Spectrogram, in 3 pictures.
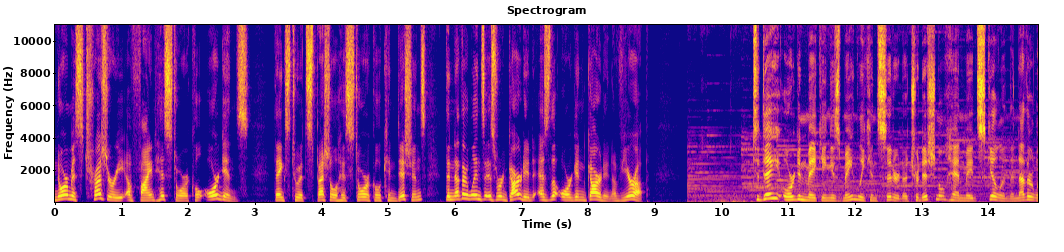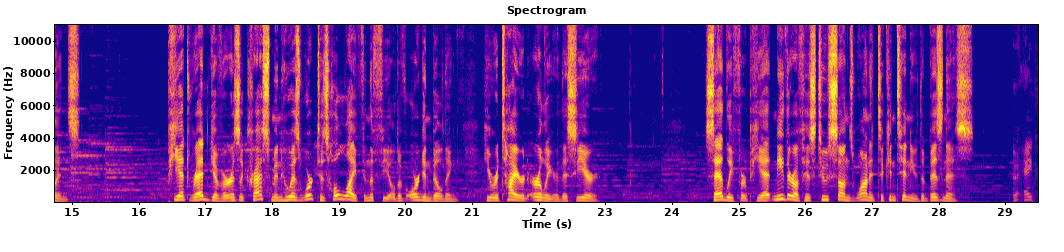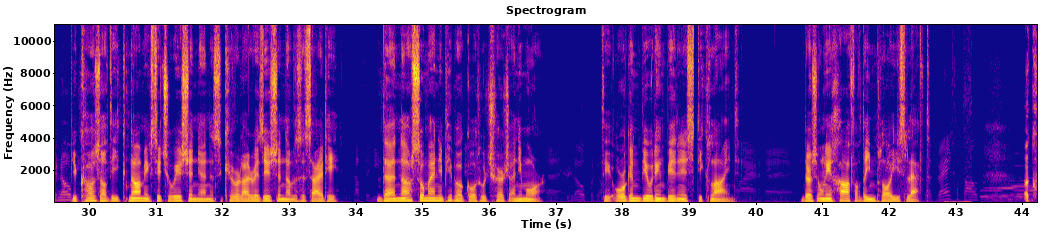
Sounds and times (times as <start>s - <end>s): Speech: 0.0s - 9.0s, 10.5s - 15.1s, 16.5s - 22.9s, 24.5s - 28.5s, 29.2s - 43.4s
Music: 9.5s - 29.7s, 43.4s - 44.2s.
